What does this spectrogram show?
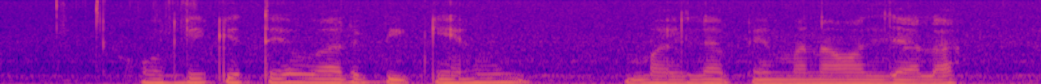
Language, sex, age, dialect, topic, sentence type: Bhojpuri, male, 60-100, Northern, agriculture, statement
